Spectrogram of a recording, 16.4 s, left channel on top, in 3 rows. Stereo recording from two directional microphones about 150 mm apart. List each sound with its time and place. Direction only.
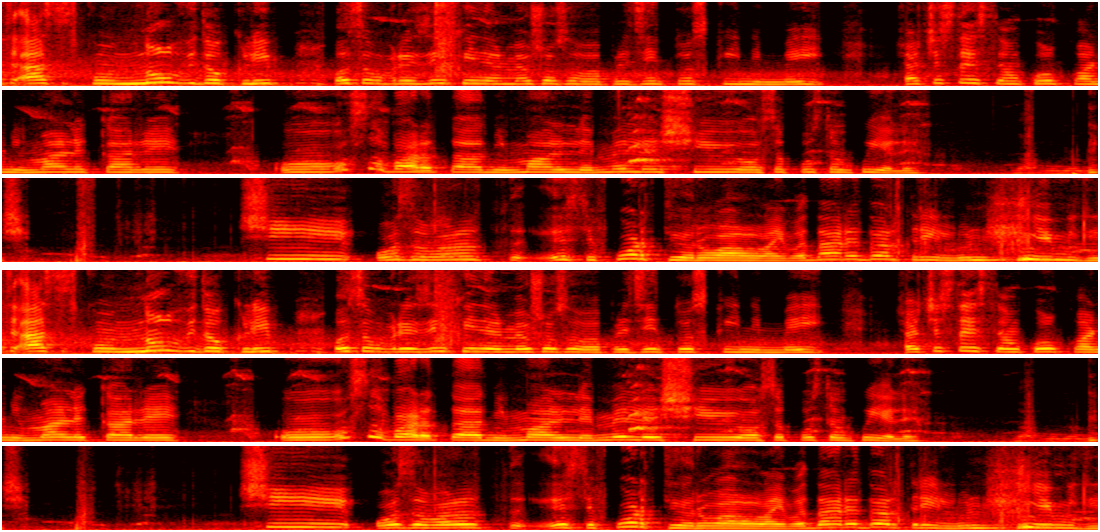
0.0 s a woman's voice: 30° right (ahead or behind)
10.8 s speech: 5° left (ahead or behind)
12.1 s speech: 35° right (ahead or behind)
